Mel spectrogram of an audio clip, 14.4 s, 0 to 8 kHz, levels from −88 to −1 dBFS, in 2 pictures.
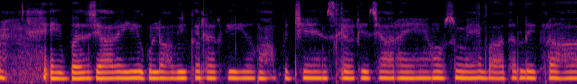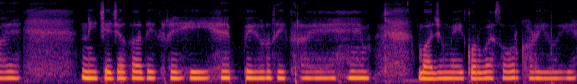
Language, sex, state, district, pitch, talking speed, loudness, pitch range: Hindi, female, Bihar, Sitamarhi, 225 Hz, 160 wpm, -27 LUFS, 220-230 Hz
